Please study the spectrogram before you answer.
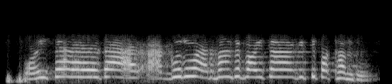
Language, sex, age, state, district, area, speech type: Odia, female, 45-60, Odisha, Dhenkanal, rural, conversation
